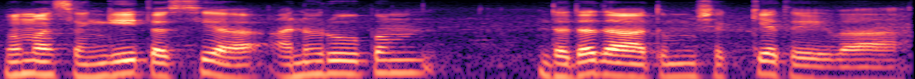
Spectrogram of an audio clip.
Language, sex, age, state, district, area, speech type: Sanskrit, male, 18-30, Karnataka, Mysore, urban, read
